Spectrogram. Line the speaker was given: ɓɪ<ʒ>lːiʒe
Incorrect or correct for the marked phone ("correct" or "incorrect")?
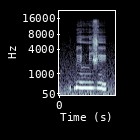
incorrect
